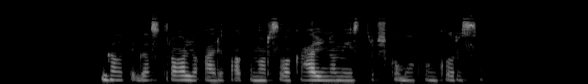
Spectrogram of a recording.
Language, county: Lithuanian, Kaunas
